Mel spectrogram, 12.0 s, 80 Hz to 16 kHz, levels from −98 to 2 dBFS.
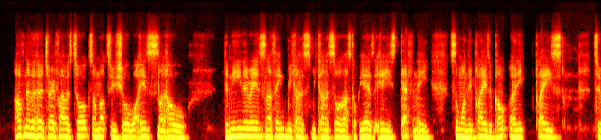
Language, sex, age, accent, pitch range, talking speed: English, male, 20-39, British, 130-150 Hz, 210 wpm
